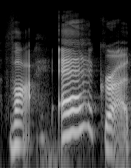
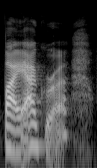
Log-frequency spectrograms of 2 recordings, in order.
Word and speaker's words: Viagra: A study suggests that men who take drugs for erectile dysfunction, such as Viagra, may reduce their risk of Alzheimer's disease. 所以威尔刚的英文怎么说呢？就叫做 Viagra，Viagra，三个音节，Vi V I A A。 G R A Viagra，中音节在第二音节 Viagra。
